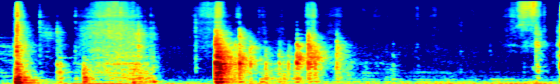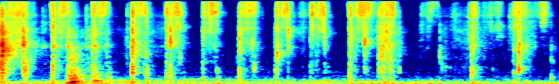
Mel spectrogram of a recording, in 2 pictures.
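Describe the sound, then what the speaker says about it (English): Tarot cards shuffled by hand in a series of quick riffling and tapping bursts, close and fairly quiet, with short pauses between runs and no talking. "Florence, a shuffle queen, strikes again."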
